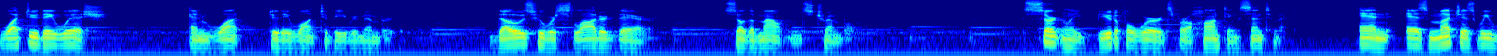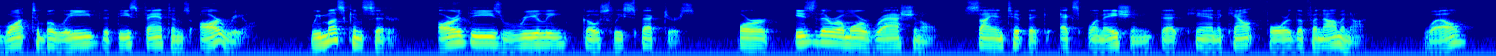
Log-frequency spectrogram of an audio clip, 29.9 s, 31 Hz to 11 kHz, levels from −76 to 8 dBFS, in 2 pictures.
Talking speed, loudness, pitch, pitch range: 130 wpm, -32 LUFS, 100 Hz, 85-110 Hz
